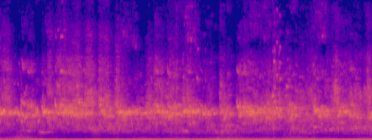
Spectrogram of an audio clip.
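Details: Budgerigars while mating, continuous high squeaky chatter with wavering warbled notes and harsh squawks, over a steady low hum.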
